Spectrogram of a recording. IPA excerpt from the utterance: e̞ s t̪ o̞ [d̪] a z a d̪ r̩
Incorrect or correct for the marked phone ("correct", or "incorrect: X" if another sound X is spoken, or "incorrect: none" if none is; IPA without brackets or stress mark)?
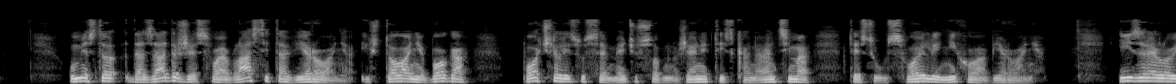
correct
